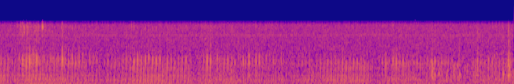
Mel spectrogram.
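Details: A pet cat named Cookie purring indoors: a soft, steady, continuous low rumble held for about five seconds, with faint scattered clicks over a hissy background.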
